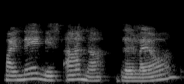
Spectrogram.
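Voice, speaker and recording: A woman in her eighties from Serbia giving personal testimony over a video call, speaking slowly in halting phrases. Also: medium pitch, expressive, fairly bright tone. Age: 80s. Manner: slow, halting, non-native phrasing. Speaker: Holocaust survivor interviewee. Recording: dull lo-fi video call audio.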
